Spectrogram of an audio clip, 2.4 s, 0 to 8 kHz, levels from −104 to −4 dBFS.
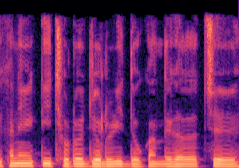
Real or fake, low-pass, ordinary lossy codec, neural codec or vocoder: real; 7.2 kHz; MP3, 64 kbps; none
